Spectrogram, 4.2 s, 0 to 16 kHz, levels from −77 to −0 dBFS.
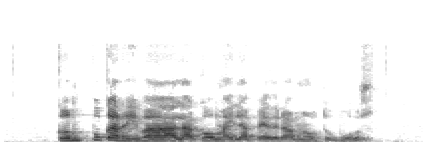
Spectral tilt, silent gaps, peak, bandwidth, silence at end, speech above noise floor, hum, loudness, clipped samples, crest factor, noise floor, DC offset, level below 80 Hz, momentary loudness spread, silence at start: -4 dB/octave; none; -4 dBFS; 11.5 kHz; 0.55 s; 43 dB; none; -21 LUFS; under 0.1%; 20 dB; -65 dBFS; under 0.1%; -64 dBFS; 16 LU; 0.55 s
